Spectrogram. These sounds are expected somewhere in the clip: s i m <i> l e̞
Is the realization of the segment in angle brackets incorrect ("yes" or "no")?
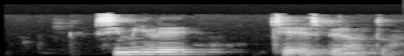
no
